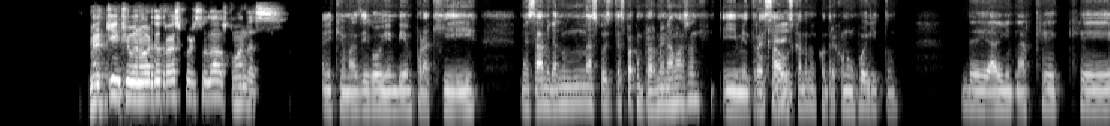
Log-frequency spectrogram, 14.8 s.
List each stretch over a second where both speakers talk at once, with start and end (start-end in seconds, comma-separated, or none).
none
